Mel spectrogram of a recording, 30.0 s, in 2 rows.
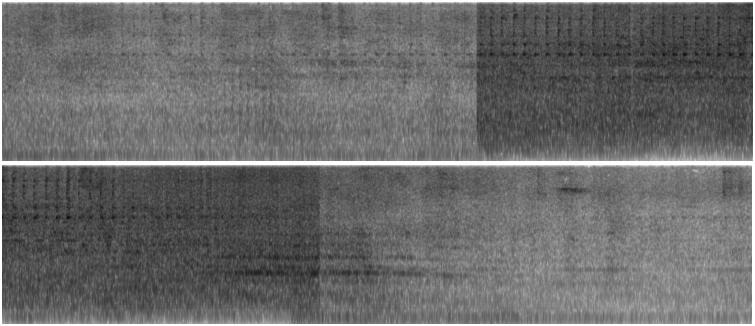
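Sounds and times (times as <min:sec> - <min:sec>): wheels clacking over rails: 0:00.0 - 0:21.4
freight train rolling past: 0:00.0 - 0:30.0.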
